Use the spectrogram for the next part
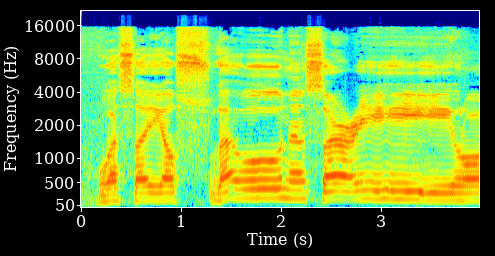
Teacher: دو زبر کو بدل کر ایک زبر کے ساتھ وقف کریں گے، یعنی الف مدہ بنے گا، ایک الف کی مقدار کے برابر کھینچ کر وقف کریں گے. تو وقف بالابدال ہوگا.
